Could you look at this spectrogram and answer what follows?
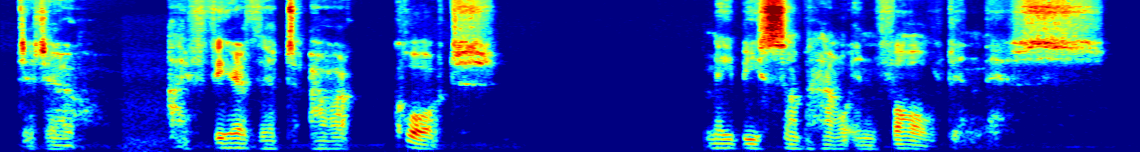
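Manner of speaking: close, hushed whisper right into an ear. Voicing a misty figure who leans close to a player: whispering in character. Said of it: "he kind of whispers into your ear".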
